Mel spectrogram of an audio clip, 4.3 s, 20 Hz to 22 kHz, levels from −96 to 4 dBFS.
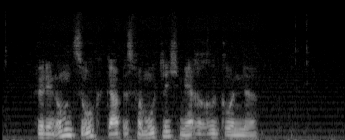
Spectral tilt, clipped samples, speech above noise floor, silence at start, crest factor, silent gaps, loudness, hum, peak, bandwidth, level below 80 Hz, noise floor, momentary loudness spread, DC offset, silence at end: -8.5 dB/octave; under 0.1%; 32 dB; 0.15 s; 18 dB; none; -36 LUFS; none; -18 dBFS; 9.6 kHz; -66 dBFS; -66 dBFS; 8 LU; under 0.1%; 1.1 s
